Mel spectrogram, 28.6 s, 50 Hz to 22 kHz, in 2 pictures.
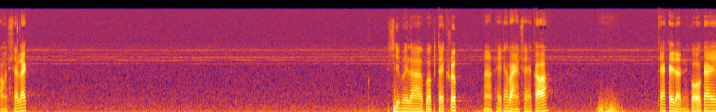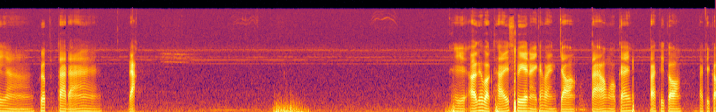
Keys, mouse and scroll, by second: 0.7 middle click, 1.1 shift+middle click, 1.9 Tab, 3.0 click, 3.5 middle click, 4.3 ctrl+Tab, 6.0 click, 6.7 middle click, 10.4 click, 13.6 click, 14.3 middle click, 14.7 scroll up 1, 16.4 click, 25.2 click, 26.3 middle click, 26.8-27.6 scroll down 1, 27.6 middle click, 28.0 scroll up 1.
